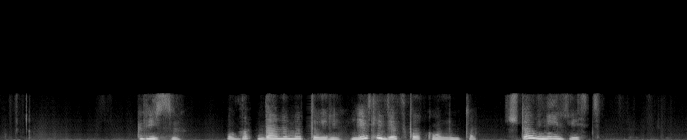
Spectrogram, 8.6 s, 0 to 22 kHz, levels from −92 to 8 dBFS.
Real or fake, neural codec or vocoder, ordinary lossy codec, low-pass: fake; codec, 16 kHz, 1 kbps, FreqCodec, smaller model; AAC, 32 kbps; 7.2 kHz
